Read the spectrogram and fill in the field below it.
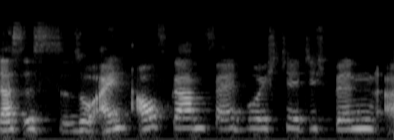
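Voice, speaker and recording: A woman's voice with fairly even intonation. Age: 20s. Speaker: marketing staff at a football club, dual master's student. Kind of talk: interview.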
